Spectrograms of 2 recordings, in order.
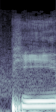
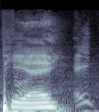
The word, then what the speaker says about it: Peay: least look at this P not PA I thought that's how the game pronounced it I think that's why I pronounced it like that Austin Peay it just feels weird because it has like the a y at the end of it so it's like no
